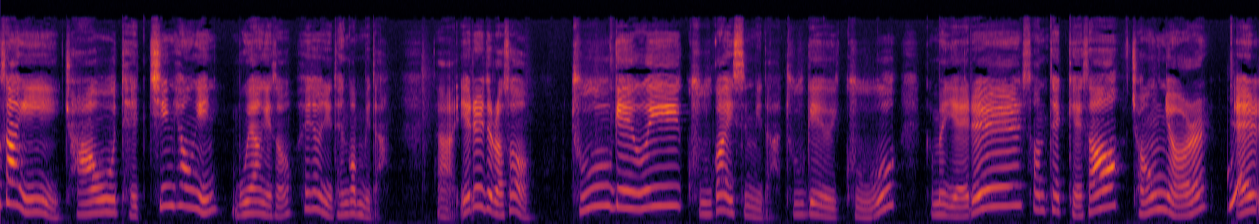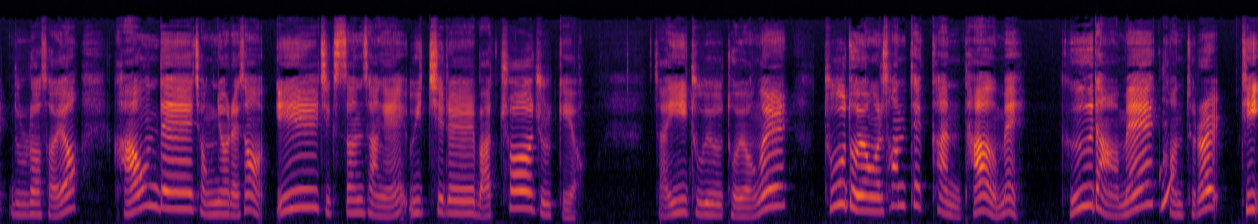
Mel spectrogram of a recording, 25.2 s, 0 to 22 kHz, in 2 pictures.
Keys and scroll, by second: 12.2 l, 25.0 super+d.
